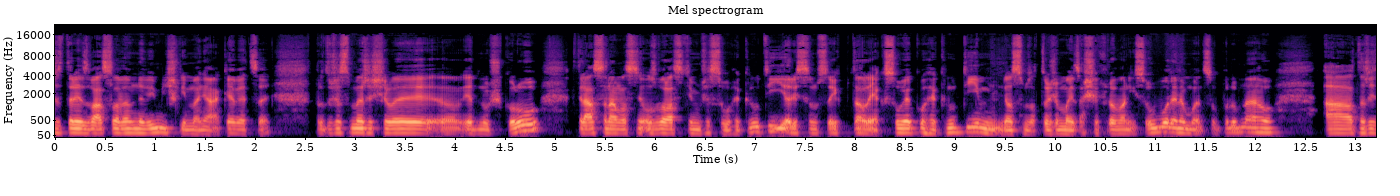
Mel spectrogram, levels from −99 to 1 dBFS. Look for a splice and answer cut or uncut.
uncut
